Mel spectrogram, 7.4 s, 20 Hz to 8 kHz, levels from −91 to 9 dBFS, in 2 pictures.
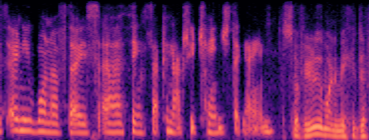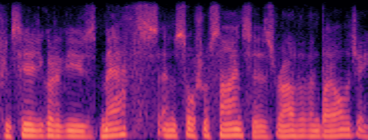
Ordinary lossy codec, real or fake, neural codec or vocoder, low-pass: Opus, 16 kbps; real; none; 7.2 kHz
